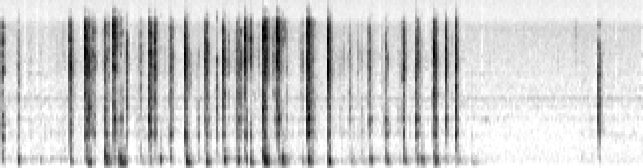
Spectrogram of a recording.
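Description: Typing on a computer keyboard: a quick, uneven run of keystrokes lasting about four seconds, then stopping.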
